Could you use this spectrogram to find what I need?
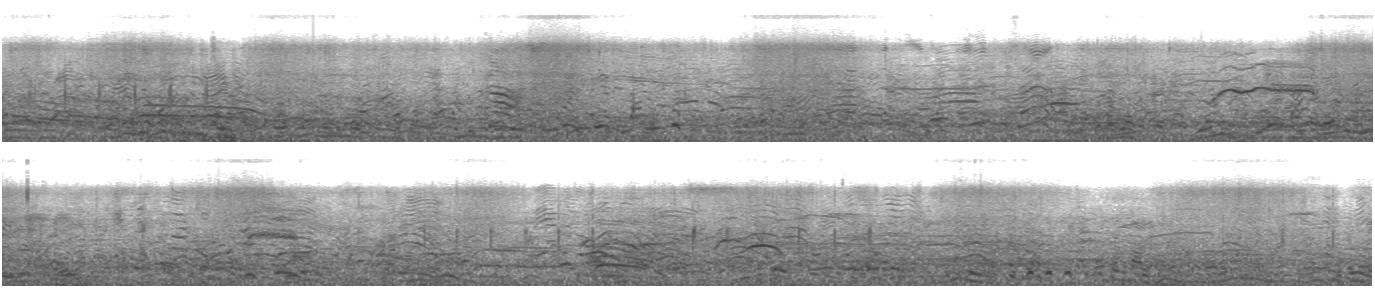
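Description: A crowd of men, women and children chatters and calls out nearby outdoors.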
